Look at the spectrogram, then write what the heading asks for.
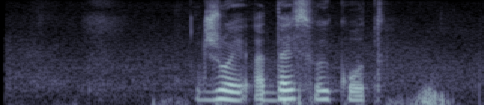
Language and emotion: Russian, neutral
